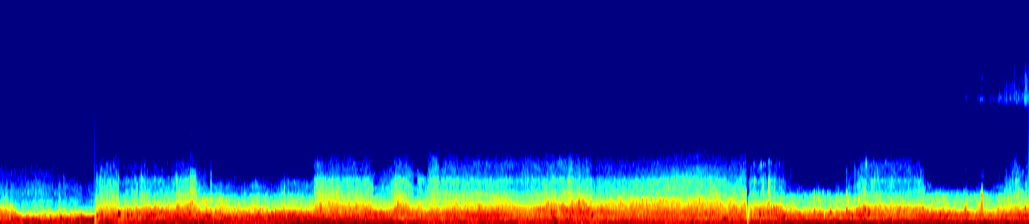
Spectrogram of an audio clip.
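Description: Wind buffeting the camera microphone together with water rushing and splashing around a moving surfboard, a continuous loud rush with no breaks.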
